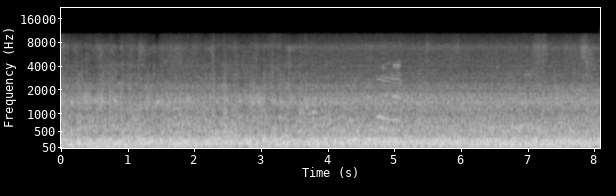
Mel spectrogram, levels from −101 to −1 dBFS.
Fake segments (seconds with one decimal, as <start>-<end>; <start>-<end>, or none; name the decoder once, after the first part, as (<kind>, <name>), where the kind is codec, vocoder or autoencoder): 0.0-1.5 (codec, HILCodec); 2.1-3.7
